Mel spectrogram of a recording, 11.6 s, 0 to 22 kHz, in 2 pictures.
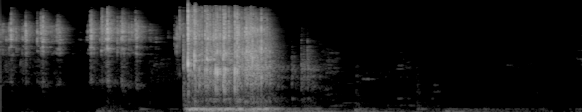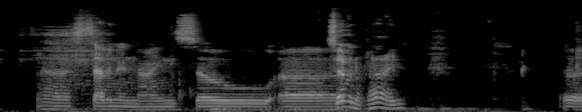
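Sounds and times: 
dice rattling through a dice tower: 0:00.0 - 0:03.1
speech: 0:06.2 - 0:10.0, 0:11.4 - 0:11.6.

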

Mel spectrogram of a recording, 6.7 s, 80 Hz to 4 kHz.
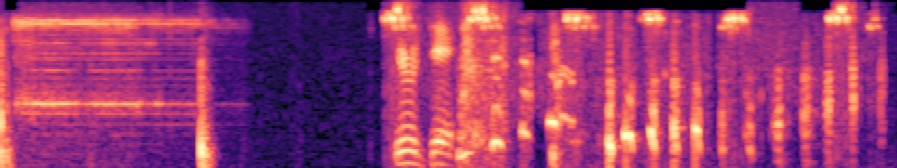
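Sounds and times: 
small tabletop electric buzzer being pressed: 0:00.0 - 0:01.9
speech: 0:03.0 - 0:04.0
laughter: 0:03.4 - 0:06.7.

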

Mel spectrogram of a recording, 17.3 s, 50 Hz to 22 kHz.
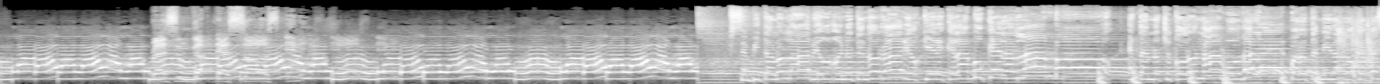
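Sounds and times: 
song with sustained melodic vocal line over instrumental backing: 0:00.0 - 0:17.2
speech: 0:01.9 - 0:05.4, 0:08.7 - 0:12.4.

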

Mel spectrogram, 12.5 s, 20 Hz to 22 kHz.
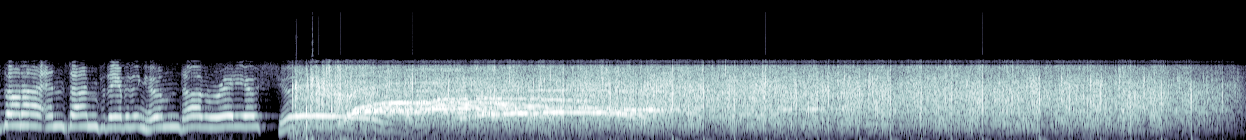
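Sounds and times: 
speech: 0:00.1 - 0:05.6
studio crowd whoops and cheers: 0:02.9 - 0:07.1
studio audience applauding: 0:02.9 - 0:12.4.

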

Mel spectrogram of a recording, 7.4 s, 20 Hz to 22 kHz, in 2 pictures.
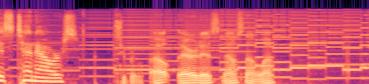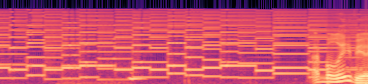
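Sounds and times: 
speech: 0:00.0 - 0:03.0, 0:06.8 - 0:07.3
ice cream truck music with electronic chime melody: 0:00.0 - 0:07.3.

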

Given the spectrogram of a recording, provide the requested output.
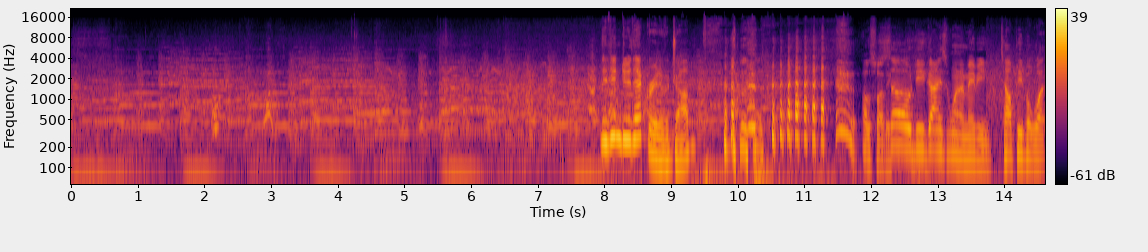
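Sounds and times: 
music of a commercial: 0:00.0 - 0:14.6
puppies yipping and barking in a commercial: 0:02.1 - 0:03.2, 0:07.7 - 0:08.0
speech: 0:07.9 - 0:14.6
laughter: 0:09.4 - 0:11.8, 0:13.6 - 0:14.6.

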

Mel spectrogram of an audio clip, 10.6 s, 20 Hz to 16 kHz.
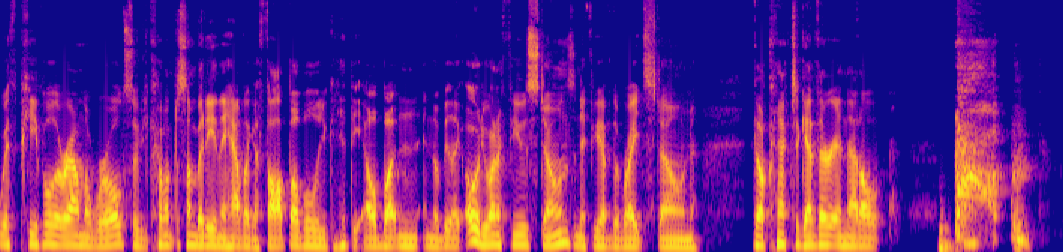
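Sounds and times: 
speech: 0:00.0 - 0:10.4
rough phlegmy cough from someone with a cold: 0:09.5 - 0:10.5.

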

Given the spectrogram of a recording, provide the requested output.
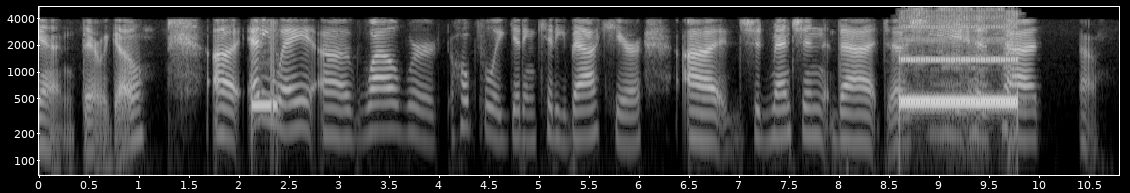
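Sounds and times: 
speech: 0:00.0 - 0:10.7
telephone ringing with a steady electronic tone: 0:08.6 - 0:09.8.

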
